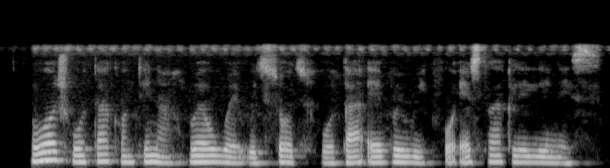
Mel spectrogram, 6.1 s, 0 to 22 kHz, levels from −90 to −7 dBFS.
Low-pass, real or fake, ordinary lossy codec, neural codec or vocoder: 7.2 kHz; real; none; none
